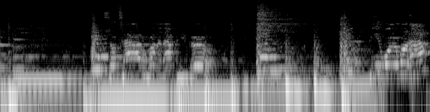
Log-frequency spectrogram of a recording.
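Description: Live blues trio of electric guitar, bass guitar and drum kit playing an instrumental passage: deep sustained bass notes and drum hits under a guitar line that glides up and down in pitch in the middle.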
